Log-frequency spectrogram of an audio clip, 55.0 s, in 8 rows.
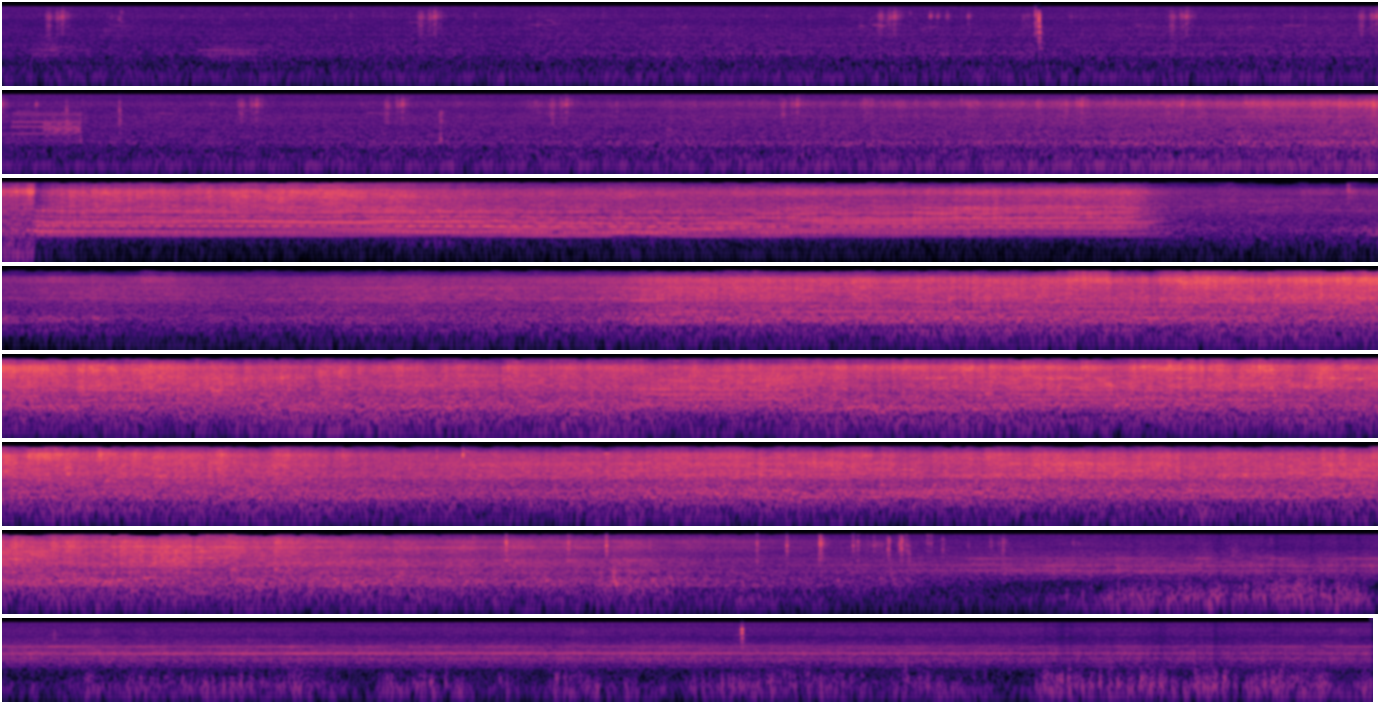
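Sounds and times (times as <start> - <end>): train air horn: 0.1 - 1.4, 6.9 - 7.3, 13.9 - 19.8, 23.8 - 26.6, 30.6 - 34.2
diesel locomotive rumble: 21.2 - 49.4
freight cars clickety-clack: 25.2 - 46.4
wheel squeal: 41.6 - 44.4.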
